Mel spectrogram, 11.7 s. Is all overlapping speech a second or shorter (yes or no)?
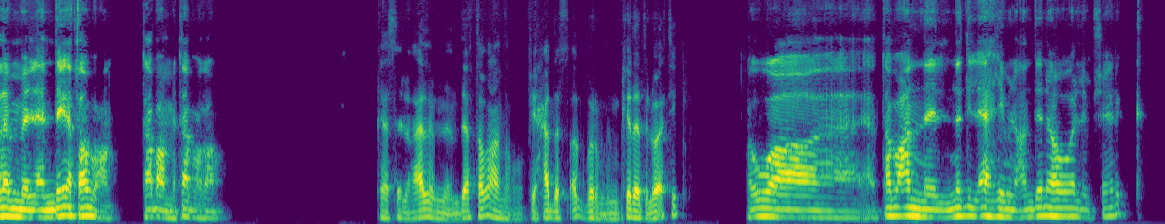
yes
